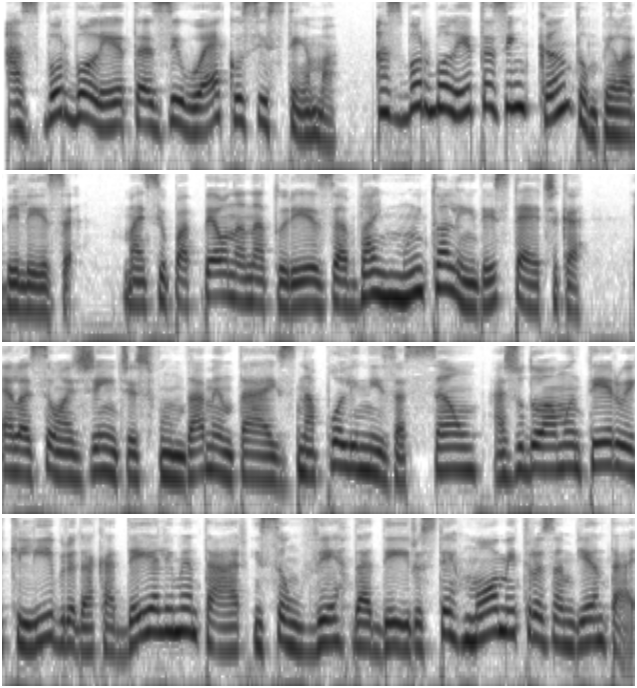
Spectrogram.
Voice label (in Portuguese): audio guia painel educacao ambiental voz feminina; exposicao casa das borboletas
